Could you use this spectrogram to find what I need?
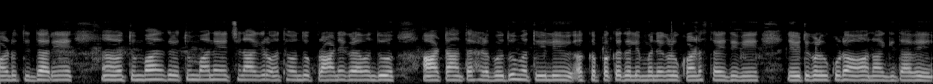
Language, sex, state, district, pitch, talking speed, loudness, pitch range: Kannada, female, Karnataka, Dakshina Kannada, 205 Hz, 150 wpm, -25 LUFS, 200-210 Hz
